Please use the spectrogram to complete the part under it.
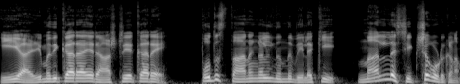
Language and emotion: Malayalam, angry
